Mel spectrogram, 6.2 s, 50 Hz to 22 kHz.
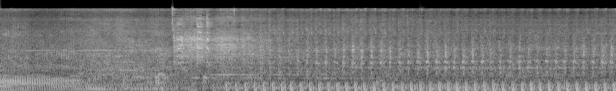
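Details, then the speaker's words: Honda CRF150 rebuilt after oil-starvation damage (rocker arm, cam, shaft, valve guide replaced), with starter carbon brushes replaced because it could no longer crank. A brief whirring crank, then it catches into a steady, even idle thump; starter and start-up are healthy. A slight exhaust leak remains. "Hindi na mapa-start itong kanyang engine. So try natin kung okay yung kanyang sa starter."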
